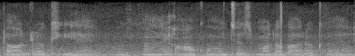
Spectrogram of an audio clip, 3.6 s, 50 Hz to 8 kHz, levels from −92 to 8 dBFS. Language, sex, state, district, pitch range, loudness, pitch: Hindi, female, Chhattisgarh, Raipur, 215-225 Hz, -18 LUFS, 220 Hz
